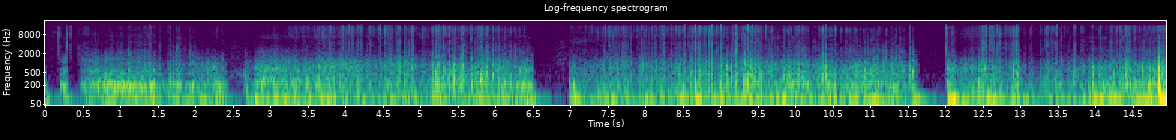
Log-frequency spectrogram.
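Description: Long blue acrylic nails scratch the black foam windscreen on a microphone. The result is a dense, low-heavy rustling scrape that runs almost continuously, broken by brief silent pauses around 2.5, 6.7 and 12 seconds.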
